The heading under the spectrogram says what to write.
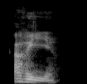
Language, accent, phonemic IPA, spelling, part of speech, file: French, France, /a.ʁij/, arille, noun, LL-Q150 (fra)-arille.wav
- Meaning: aril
